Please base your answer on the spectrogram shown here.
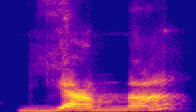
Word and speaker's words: llama: So you will hear a little teeny tiny j with a y sound. Llama. Llama. Ah, But llama with just the y is perfectly okay.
